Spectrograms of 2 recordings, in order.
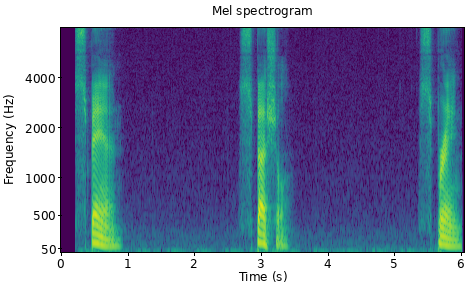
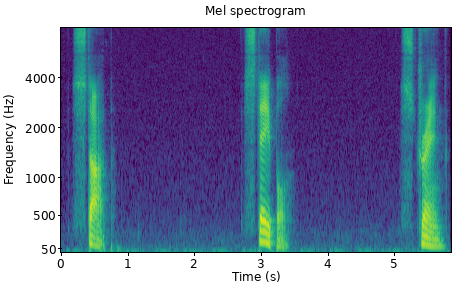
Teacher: There is no puff of air when we say them. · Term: Unaspirated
